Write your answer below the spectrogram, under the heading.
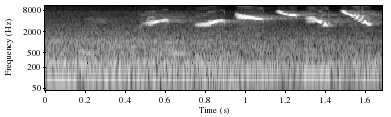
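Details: Caged double-collared seedeater (coleiro) giving a short series of sharp high slurred chirps, five quick notes within under two seconds.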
